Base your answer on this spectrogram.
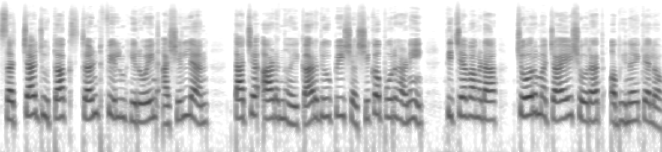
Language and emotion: Goan Konkani, neutral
